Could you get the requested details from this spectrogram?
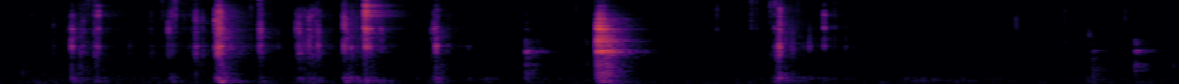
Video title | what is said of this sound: Dice Soup ASMR 🎲🍲🤌 Yummy Crunchy Fizzy Sounds (minimal talking, wooden soup, dnd dice) | dice soup is very clacky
